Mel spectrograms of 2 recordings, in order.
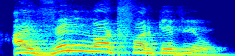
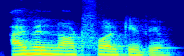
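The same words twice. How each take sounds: First: It is said expressively with varied pitch. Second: It is said flatly with little pitch variation. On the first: The speaker calls it right. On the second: The speaker calls it wrong.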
